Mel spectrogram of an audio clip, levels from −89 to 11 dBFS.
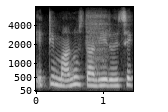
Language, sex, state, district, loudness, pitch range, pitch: Bengali, female, West Bengal, Malda, -15 LUFS, 210-240 Hz, 215 Hz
